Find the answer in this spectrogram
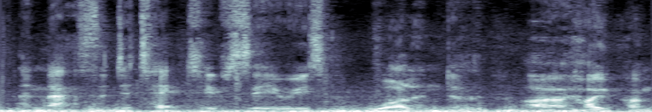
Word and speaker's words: Wallander: It could be Valander, or it could be Volenda, or Valander, or we don't know, because no one said the name. But he said Wallander. That's how we would pronounce it. Wallander.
